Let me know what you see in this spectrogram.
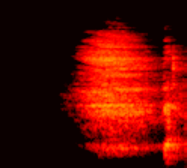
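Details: A single sharp, breathy burst of air ending in a brief voiced catch, recorded behind the scenes of a reaction video: one sneeze.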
